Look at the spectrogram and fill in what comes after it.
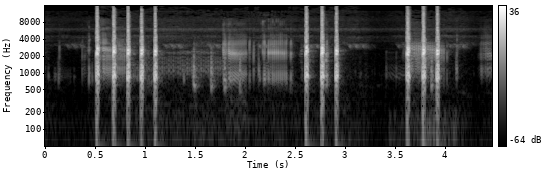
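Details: Hidden in rock cracks and grass on 22 July 2016 at 10:44, a Buerger's frog calls in crisp tapping runs of four to five clicks, three runs in quick succession, with faint buzzing frogs behind.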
